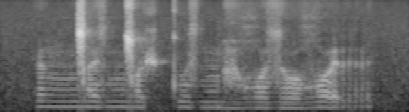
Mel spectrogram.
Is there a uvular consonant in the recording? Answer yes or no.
yes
